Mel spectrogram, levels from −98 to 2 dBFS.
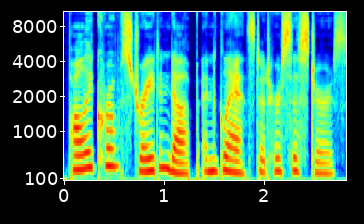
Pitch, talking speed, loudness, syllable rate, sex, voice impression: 245 Hz, 170 wpm, -15 LUFS, 5.5 syllables/s, female, very feminine, young, thin, tensed, slightly powerful, bright, soft, clear, fluent, slightly raspy, very cute, intellectual, very refreshing, sincere, calm, very friendly, very reassuring, very unique, elegant, wild, very sweet, lively, kind, modest, light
